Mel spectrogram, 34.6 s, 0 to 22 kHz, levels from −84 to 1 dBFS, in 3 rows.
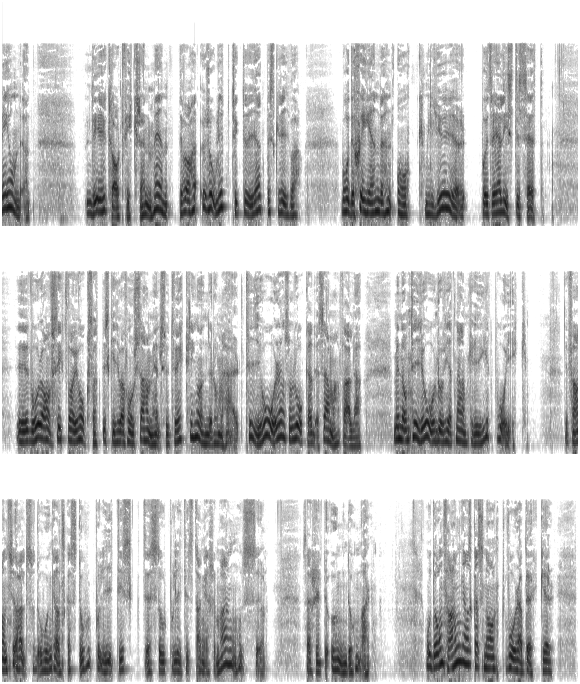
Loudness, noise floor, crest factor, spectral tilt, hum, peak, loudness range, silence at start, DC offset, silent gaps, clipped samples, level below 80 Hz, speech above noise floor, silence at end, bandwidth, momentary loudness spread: -15 LUFS; -51 dBFS; 14 dB; -6.5 dB/octave; none; 0 dBFS; 5 LU; 0 s; under 0.1%; none; under 0.1%; -48 dBFS; 37 dB; 0.55 s; 11.5 kHz; 10 LU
